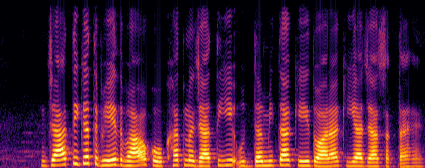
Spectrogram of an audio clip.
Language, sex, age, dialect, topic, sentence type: Hindi, female, 31-35, Hindustani Malvi Khadi Boli, banking, statement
